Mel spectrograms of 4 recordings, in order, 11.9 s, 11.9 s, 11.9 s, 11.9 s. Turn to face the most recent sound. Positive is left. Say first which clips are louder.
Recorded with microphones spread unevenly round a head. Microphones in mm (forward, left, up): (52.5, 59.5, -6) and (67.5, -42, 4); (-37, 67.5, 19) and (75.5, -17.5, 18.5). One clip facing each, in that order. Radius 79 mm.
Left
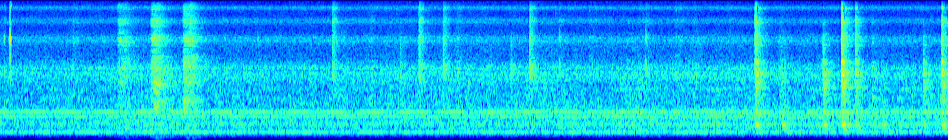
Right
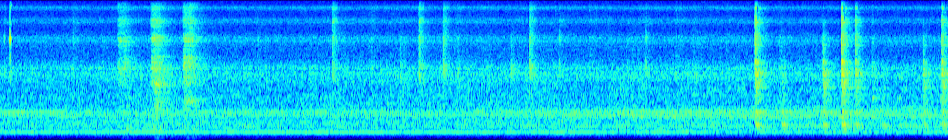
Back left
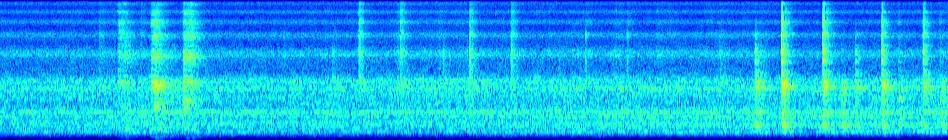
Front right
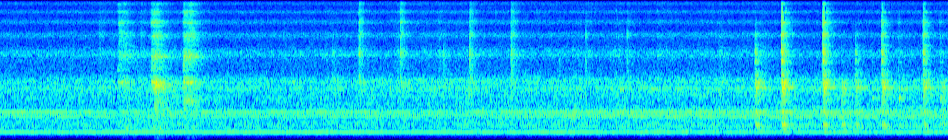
# even, even
turn(degrees=85)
